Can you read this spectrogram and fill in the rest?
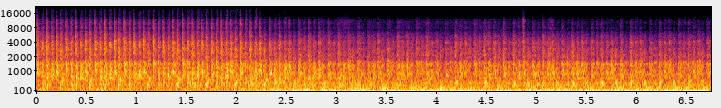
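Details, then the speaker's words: D9H: a deep, heavy idle with a hard, regular knock about three to four times a second riding over it. A loud internal engine knock. "That sounds terrible, doesn't it? Holy moly."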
